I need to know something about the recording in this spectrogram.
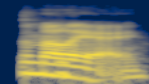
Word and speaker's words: sommelier: some some so he how do you pronounce it sommelier but he got like a little bit of a french in between the m and the e um yeah he comes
